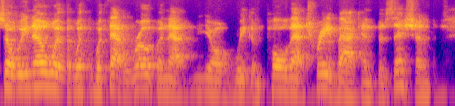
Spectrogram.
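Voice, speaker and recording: A man with a plain, everyday voice and an American accent speaks at a moderate pace with lively intonation. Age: 60s. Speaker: strongman and breathing coach. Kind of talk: interview.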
